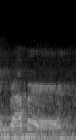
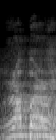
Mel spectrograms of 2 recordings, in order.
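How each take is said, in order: First: Said in an American accent with the final r. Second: Said in a Scottish accent with the final r. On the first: "Americans would say rubber" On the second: "if you're Scottish, you say rubber because you say the R on the end"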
